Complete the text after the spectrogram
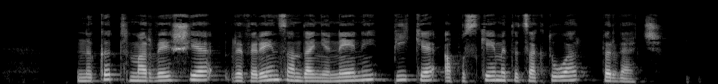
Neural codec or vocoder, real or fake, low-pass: none; real; 10.8 kHz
